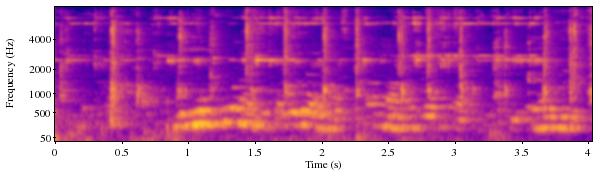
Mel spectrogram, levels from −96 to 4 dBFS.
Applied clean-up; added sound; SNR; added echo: classical method WPE with log-MMSE.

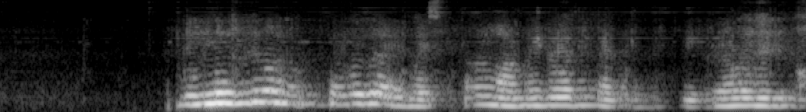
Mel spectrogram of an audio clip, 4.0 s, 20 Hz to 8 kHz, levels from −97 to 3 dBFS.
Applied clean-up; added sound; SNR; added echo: neural mask model DeepFilterNet 3.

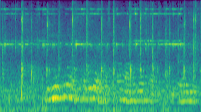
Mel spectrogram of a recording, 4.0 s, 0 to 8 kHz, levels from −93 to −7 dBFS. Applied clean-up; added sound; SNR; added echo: none; Livestock, farm animals, working animals; 3 dB; reverberation time 1.2 s.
